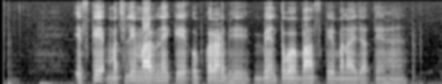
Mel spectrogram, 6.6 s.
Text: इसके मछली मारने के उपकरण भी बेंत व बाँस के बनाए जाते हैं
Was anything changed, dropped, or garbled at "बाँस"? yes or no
no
